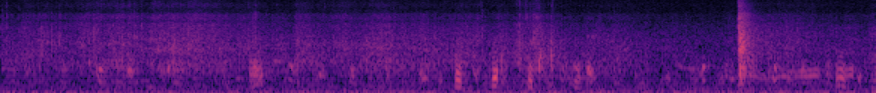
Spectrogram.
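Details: Chickens, hens and roosters together, giving low, scattered clucks with short harmonic notes, then one sharp loud click toward the end, all over a constant hiss.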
